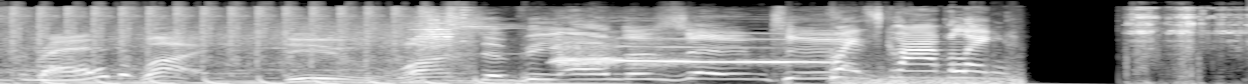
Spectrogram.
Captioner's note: screams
